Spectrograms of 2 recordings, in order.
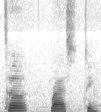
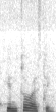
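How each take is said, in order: First: Interesting slowly split as in, te, res, ting; Interesting in four slow, separated beats, in-te-res-ting; broken into syllables. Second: Said in the usual way. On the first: Shown as a demonstration. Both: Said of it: "it word has four syllables".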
